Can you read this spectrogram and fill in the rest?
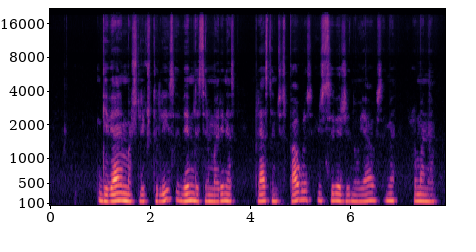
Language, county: Lithuanian, Kaunas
